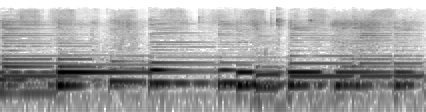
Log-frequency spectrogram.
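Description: Instrumental break in a song: acoustic guitar strumming and plucking sustained chords, a new chord about every second.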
